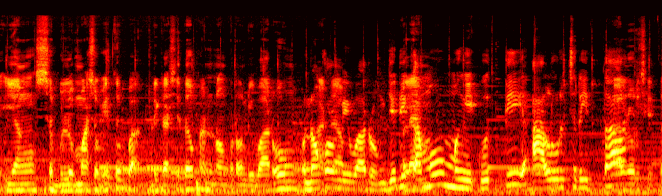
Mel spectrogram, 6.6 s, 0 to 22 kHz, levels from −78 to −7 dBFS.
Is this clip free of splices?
yes; 0 cuts

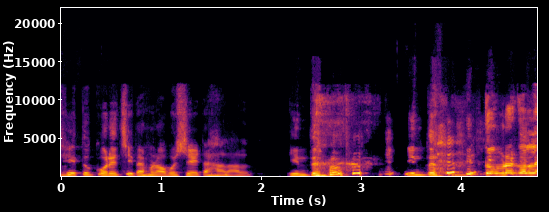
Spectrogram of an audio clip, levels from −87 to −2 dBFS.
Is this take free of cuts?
yes; 0 cuts

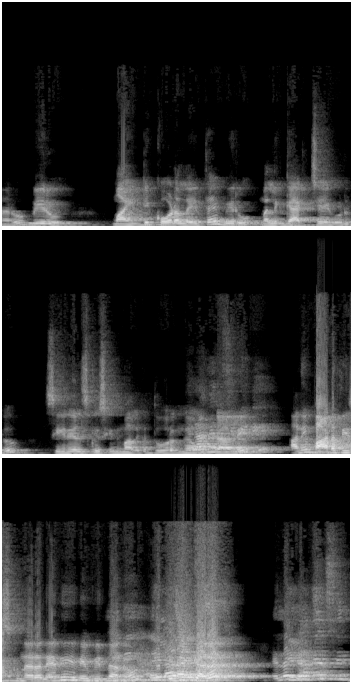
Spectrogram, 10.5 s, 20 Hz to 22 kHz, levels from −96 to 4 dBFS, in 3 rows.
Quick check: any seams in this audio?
no; 0 cuts

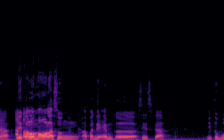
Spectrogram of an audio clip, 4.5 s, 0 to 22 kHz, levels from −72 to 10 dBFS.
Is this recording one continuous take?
yes; 0 cuts

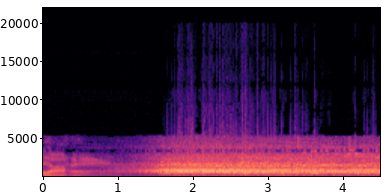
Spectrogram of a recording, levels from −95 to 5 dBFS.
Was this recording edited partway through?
no; 0 cuts

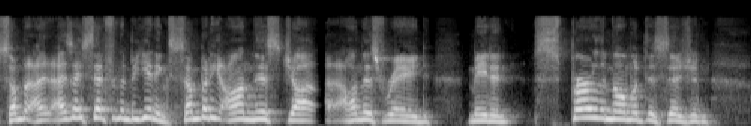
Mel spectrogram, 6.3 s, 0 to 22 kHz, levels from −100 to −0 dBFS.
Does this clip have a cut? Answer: no; 0 cuts

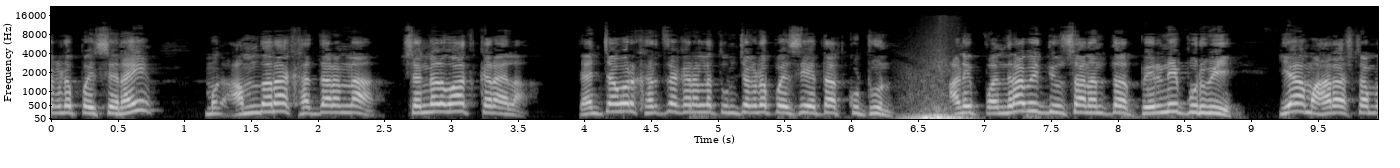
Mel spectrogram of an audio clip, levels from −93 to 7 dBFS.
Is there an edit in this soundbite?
yes; 1 cut; at 6.6 s

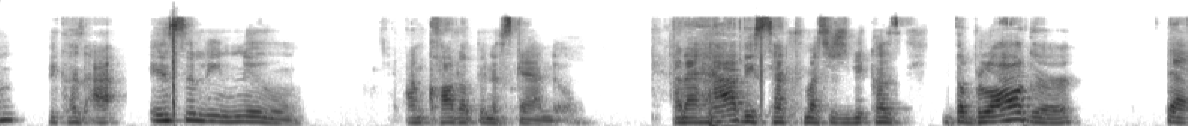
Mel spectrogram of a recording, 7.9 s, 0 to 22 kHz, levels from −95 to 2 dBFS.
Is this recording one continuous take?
no; 1 cut; at 4.3 s

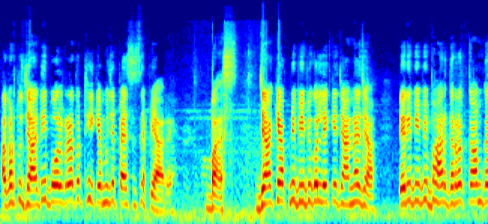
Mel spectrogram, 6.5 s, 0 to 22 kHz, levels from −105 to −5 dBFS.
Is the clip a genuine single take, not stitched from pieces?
yes; 0 cuts

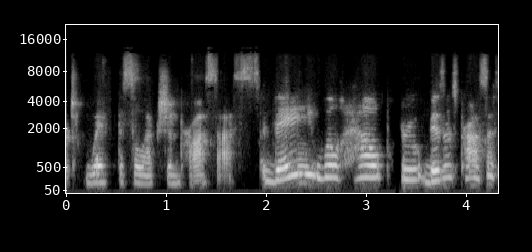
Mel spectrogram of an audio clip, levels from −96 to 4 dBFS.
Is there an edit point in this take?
yes; 2 cuts; at 1.9 s, 3.2 s

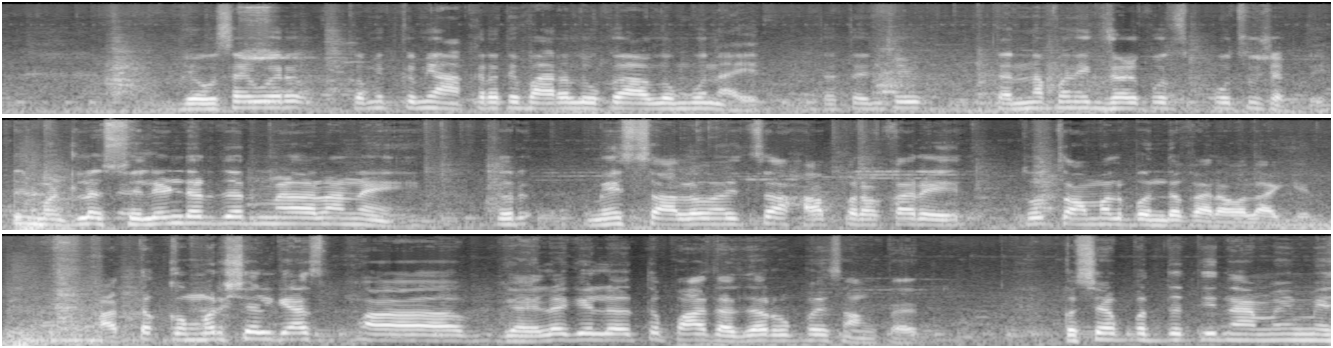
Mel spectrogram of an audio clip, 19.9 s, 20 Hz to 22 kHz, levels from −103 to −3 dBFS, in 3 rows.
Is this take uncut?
no; 2 cuts; at 6.6 s, 13.4 s

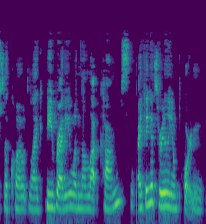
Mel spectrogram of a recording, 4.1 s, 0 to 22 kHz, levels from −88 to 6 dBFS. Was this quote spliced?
yes; 1 cut; at 2.6 s

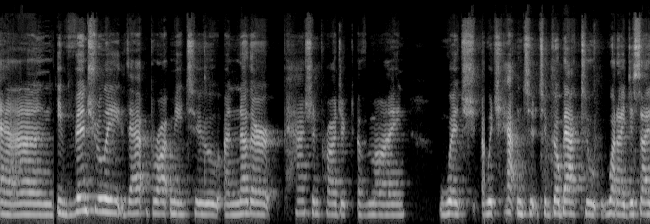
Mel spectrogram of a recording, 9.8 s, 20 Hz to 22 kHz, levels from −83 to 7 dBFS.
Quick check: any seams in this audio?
yes; 2 cuts; at 0.8 s, 7.2 s

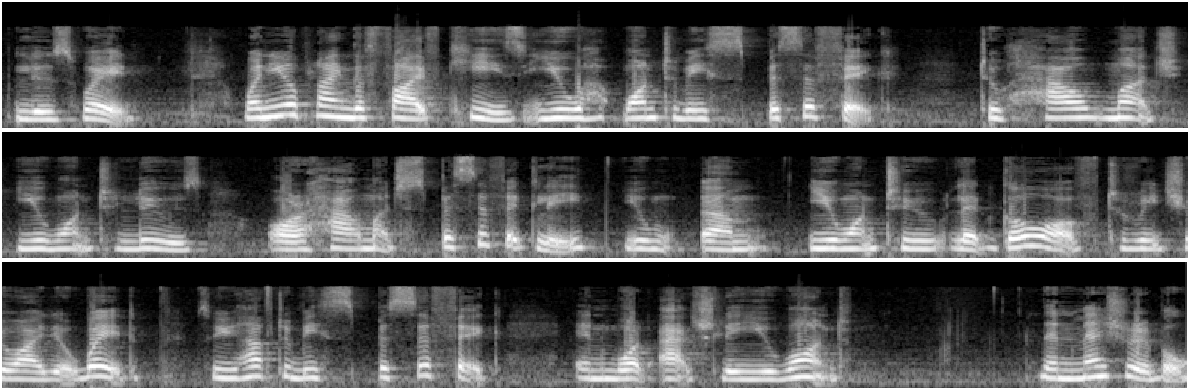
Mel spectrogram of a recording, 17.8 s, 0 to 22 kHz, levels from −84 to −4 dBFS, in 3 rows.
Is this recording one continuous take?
no; 1 cut; at 3.9 s

